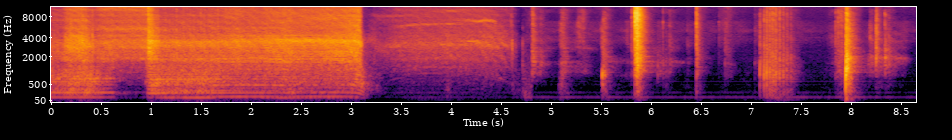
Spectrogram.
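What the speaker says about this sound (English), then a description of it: "Drilling these out releases the body from the chassis." Rivets being drilled out of a crushed 1957 Chevy Bel Air body, a loud continuous whir of the drill followed by scattered sharp metallic clicks and knocks, close by with no talk.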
